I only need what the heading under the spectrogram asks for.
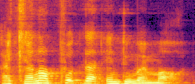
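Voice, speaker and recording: Calm Burmese-accented monk, slightly high voice. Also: male voice. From Burma. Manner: calm, patient, repeats points slowly. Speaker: Buddhist monk teacher. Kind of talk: dharma talk to an audience.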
